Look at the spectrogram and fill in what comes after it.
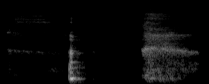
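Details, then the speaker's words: An adult imitates the cracking of normal neck crepitus with a mouth-made pop followed by a hissing crunch; a chiropractor called it normal, like grit going around. "ally says my neck keeps clicking our bones no it's just crepitus like mine crack when i do this it sounds like"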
